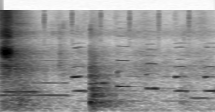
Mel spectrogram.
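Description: Background music: a light melody of short single notes moving between pitches, with one sharp click about a second in.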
